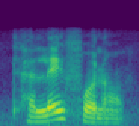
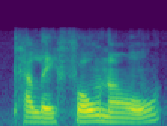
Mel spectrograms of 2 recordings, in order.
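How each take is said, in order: First: The stress falls on the expected syllable. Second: The stress falls on an unexpected syllable. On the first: The speaker sounds like a native speaker. The speaker calls it right. "get your stress on the correct syllable" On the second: The speaker sounds like a foreigner. The speaker calls it wrong. "saying teléfono instead of"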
